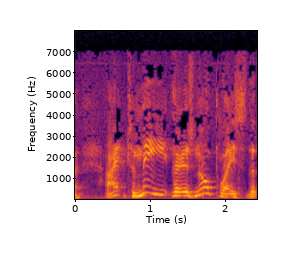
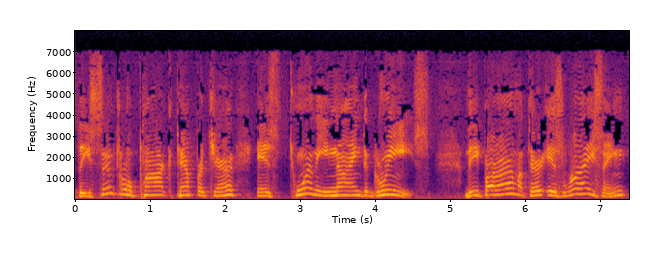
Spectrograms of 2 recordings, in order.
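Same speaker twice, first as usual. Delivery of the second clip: put-on higher, slow Brooklyn accent forecast; Brooklyn weather girl; 9 semitones higher, slower than usual. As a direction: read it like the Brooklyn phone weather lady. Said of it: "this lady the other night says".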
